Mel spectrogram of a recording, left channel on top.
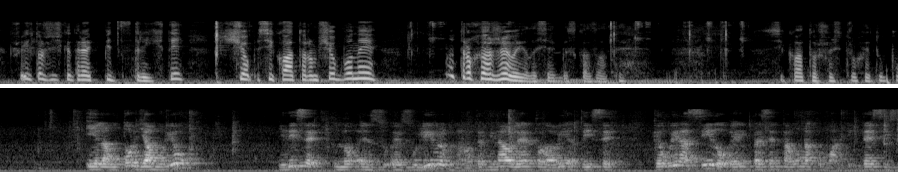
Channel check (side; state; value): both; different; correlation -0.01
